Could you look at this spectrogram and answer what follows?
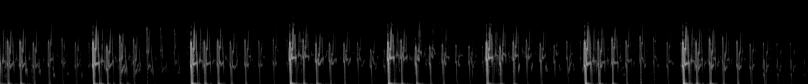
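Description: Moog Animoog Z software synthesizer playing its "Drip Drops" preset with the arpeggiator on. A bright, plucky note sounds about once a second, and each one trails off in a quick run of dripping repeats. The pattern fades out near the end.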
